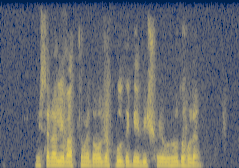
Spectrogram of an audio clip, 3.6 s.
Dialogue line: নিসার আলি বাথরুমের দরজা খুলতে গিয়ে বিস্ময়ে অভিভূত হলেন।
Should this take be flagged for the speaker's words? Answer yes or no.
no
